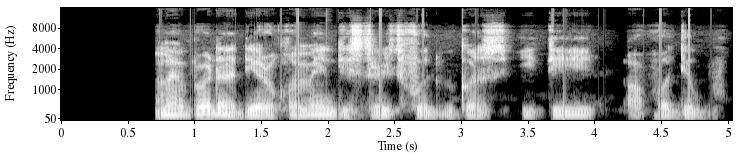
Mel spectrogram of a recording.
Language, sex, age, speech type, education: Nigerian Pidgin, male, 15-29, spontaneous, tertiary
